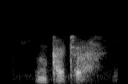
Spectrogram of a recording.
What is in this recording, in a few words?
"nkata", Olukumi, basket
